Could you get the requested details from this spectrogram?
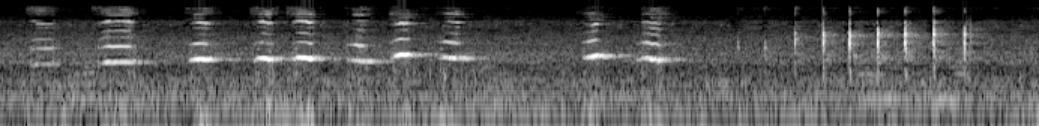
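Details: Singing pet cockatiel giving a string of clear whistled notes, some sliding upward, others dipping, with bright overtones, followed by a burst of quick sharp clicks near the end.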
